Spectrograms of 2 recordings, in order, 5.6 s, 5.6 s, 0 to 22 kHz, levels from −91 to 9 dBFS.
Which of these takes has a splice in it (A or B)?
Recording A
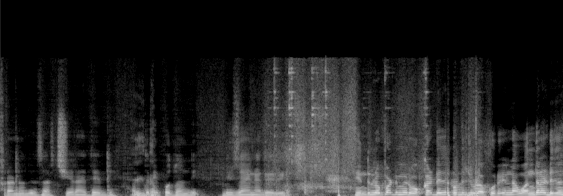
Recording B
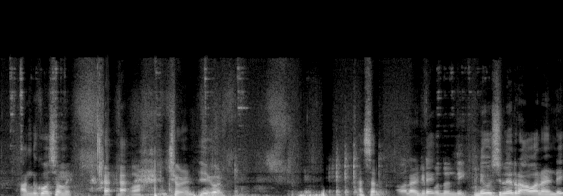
B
